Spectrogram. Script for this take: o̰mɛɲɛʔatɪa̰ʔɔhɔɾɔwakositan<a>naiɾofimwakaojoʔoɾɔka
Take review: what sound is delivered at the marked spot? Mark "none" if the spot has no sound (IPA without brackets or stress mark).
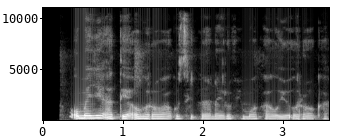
a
